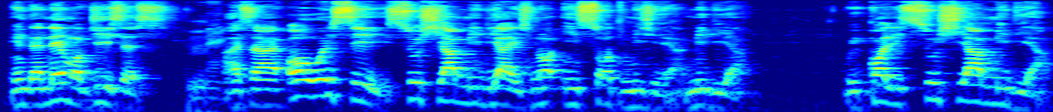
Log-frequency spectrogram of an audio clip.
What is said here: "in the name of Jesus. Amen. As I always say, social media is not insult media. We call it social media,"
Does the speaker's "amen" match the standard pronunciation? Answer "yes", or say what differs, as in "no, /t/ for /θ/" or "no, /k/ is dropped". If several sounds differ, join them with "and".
no, /n/ is dropped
